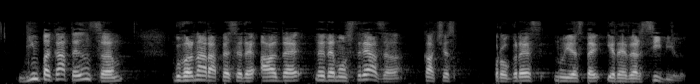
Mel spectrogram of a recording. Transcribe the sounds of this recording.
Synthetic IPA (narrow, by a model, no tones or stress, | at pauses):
d̪inpəkat̪e̞ɨnsə | ɡuve̞rnaɾeape̞se̞d̪e̞ʔald̪e̞ne̞d̪e̞mo̞nst̪ɾeazəkəat͡ʃe̞st̪̚ | pɾo̞ɡɾe̞snuje̞st̪e̞ʔire̞ve̞rsibil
